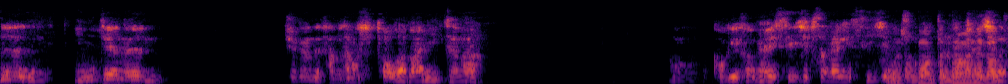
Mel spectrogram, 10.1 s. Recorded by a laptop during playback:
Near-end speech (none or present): present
